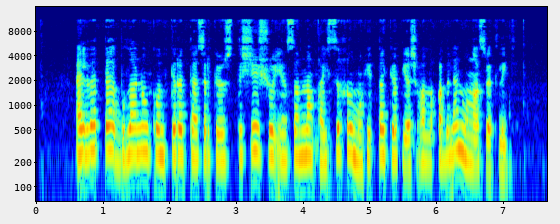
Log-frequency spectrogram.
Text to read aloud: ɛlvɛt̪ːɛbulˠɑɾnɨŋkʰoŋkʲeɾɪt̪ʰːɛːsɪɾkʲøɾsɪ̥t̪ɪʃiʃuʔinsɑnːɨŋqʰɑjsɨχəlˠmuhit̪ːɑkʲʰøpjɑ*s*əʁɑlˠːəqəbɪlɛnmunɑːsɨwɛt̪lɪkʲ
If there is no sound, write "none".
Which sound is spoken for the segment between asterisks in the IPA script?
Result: ʃ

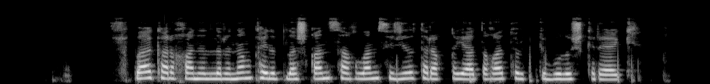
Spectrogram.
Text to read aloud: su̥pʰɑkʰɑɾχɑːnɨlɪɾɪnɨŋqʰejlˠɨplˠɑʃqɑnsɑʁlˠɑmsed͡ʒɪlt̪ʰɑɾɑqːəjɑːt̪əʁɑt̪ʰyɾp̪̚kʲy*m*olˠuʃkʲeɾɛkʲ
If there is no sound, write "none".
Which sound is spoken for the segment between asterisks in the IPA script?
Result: b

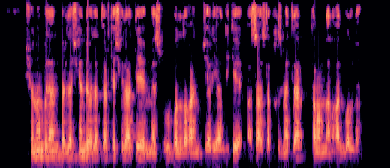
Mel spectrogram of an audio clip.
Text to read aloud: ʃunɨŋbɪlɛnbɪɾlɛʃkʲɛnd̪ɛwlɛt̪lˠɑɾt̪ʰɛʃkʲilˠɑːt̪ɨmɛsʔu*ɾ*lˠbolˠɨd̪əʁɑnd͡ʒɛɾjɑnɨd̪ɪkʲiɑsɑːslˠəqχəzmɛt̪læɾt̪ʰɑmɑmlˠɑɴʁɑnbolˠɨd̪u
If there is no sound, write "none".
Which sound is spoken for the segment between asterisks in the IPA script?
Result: none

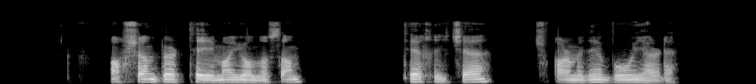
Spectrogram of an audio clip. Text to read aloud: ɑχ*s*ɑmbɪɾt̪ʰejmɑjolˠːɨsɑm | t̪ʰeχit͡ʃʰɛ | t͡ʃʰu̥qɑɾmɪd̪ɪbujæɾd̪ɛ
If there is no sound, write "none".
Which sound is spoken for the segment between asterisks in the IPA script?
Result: ʃ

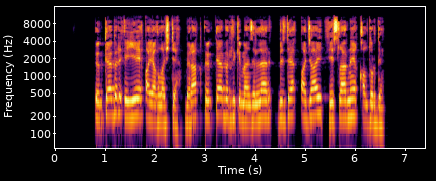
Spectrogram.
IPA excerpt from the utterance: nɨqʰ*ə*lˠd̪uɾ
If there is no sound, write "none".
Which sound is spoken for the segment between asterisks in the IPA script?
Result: ɑ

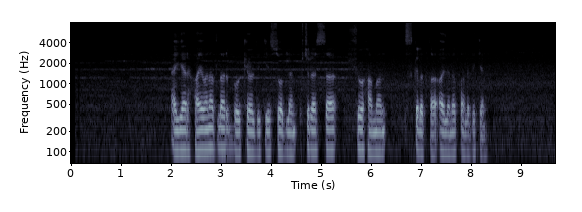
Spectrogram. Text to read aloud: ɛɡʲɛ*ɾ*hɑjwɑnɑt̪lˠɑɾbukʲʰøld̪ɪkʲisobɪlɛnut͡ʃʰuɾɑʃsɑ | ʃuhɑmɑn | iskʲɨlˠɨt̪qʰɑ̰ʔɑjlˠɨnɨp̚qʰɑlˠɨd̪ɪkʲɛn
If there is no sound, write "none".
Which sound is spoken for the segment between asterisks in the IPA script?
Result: ɾ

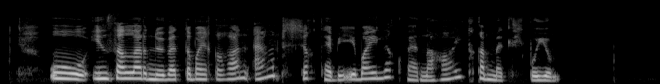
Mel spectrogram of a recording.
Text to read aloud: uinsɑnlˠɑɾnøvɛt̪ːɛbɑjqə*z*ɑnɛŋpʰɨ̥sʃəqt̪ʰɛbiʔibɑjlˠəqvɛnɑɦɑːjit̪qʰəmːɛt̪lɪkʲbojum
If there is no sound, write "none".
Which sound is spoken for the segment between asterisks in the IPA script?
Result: ʁ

